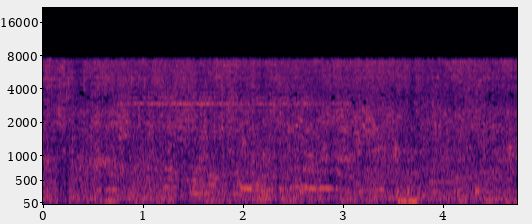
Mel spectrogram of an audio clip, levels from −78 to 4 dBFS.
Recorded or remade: recorded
